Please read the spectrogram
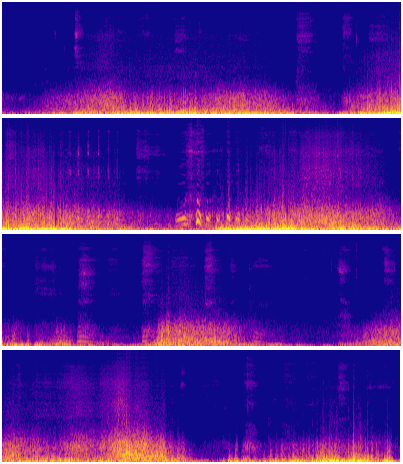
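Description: Wind buffeting a body-worn action camera's microphone in long swells that rise and fall every few seconds as a rope jumper swings back and forth on the rope, strongest near the start of the swing and weakening later.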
